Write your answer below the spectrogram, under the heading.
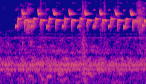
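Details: Goldfinch hybrid, a caged pet bird, eating broccoli from its owner's hand; a fast run of high, bright chirps repeated about every quarter second, with a steady low hum indoors.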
